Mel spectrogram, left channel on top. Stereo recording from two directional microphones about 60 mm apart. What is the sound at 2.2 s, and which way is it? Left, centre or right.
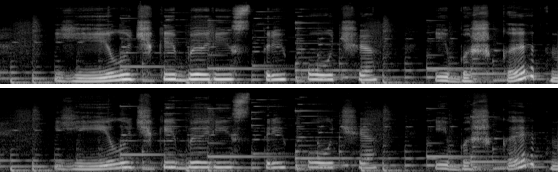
Music, left.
